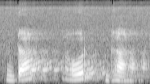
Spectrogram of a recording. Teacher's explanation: जिन व्यंजन ध्वनियों के उच्चारण में जिहवा की नोक कठोर ताल के साथ झटके से टकरा के नीचे आती है उन्हें उचित व्यंजन कहते हैं। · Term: द्विगुण व्यंजन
